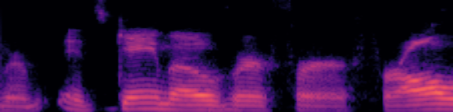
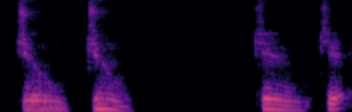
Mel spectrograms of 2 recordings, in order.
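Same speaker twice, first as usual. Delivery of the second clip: imitated heartbeat; 8 dB quieter than usual. Describing the film's music to a friend, imitated heartbeat. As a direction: imitate a heartbeat like train tracks. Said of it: "It almost sounds like train tracks".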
